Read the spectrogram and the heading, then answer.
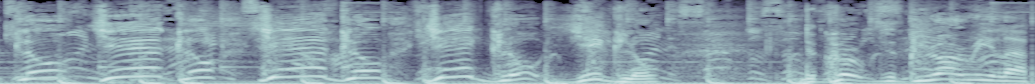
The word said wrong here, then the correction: GloRilla: pardon, j'ai failli écorcher son blaze et dire Gorillaz. – Glorilla. – Glorilla. – Glorilla. – Ce L avec la langue pâteuse, Glorilla.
